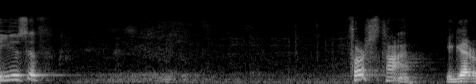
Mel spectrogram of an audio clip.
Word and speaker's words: Yusuf: going to be in english my name is yousef can you say yousef first time you got it right all these years my wife still pronounces it useless it could be a speech and peppermint i'm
